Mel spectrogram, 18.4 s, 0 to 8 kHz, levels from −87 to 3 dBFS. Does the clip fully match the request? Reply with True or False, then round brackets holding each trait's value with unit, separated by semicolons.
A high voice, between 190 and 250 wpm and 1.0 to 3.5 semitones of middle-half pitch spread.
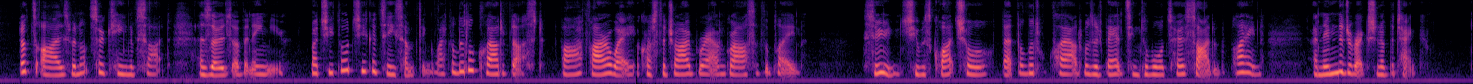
True (255 Hz; 200 wpm; 2.5 semitones)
